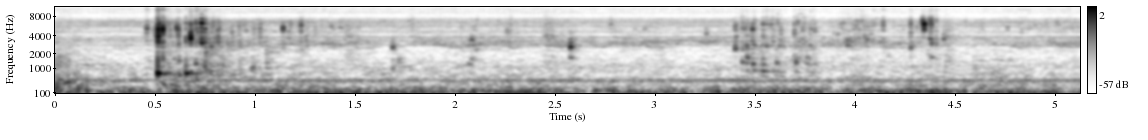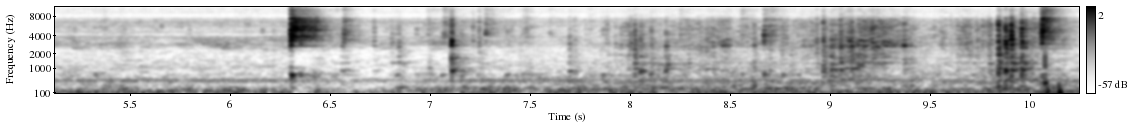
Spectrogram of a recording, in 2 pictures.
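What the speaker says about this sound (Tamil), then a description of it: "நான் ஒரு முக்கால் லிட்டர் பால் இதோட சேர்த்திக்கிறேன்" Milk poured into thick colostrum milk in a village kitchen, with faint dripping and liquid sounds, a few vessel clinks and quiet stretches between, no speech.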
